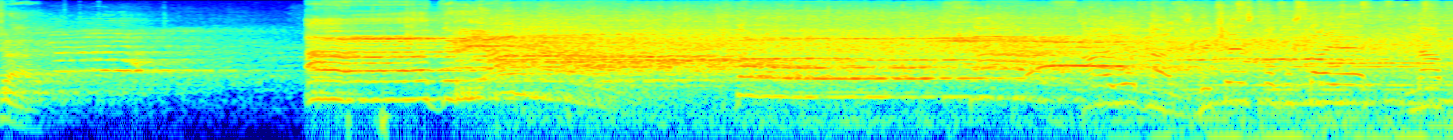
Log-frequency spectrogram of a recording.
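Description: An announcer's voice fades into the hall's echo. About two seconds in, a sudden loud burst of crowd cheering and whooping breaks in and carries on as the winner is declared.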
